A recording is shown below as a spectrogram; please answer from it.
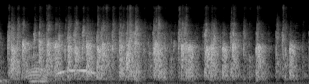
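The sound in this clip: An audience applauds to welcome a speaker, with many overlapping hand claps forming a lively, slightly uneven patter that pulses without pause from start to end.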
